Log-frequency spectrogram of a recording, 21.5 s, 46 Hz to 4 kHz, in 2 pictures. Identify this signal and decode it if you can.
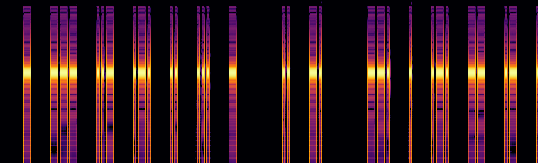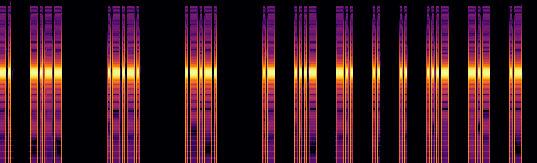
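Morse code, heard as a keyed tone, about 25 wpm, spaced as for 15 wpm, 550 Hz. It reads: TOURIST IN GERMANY <AR> <AR> AVDIIVKA
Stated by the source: Morse code news headlines sent at 15, opening with vvv.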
